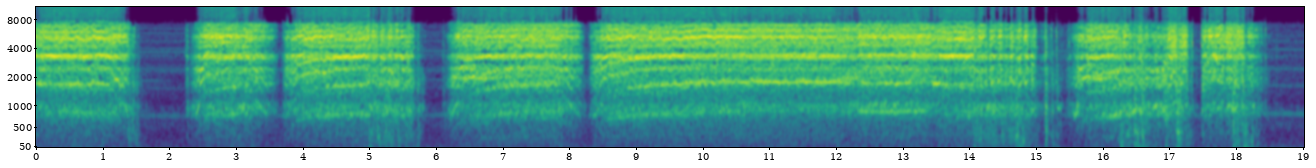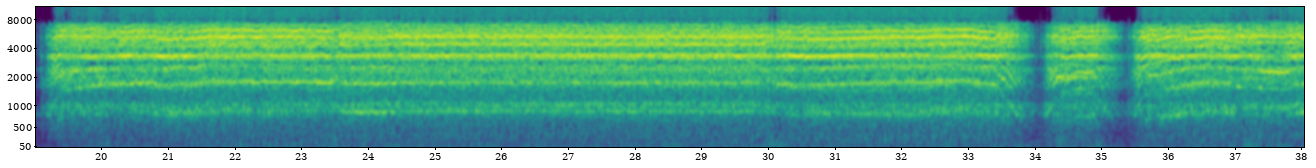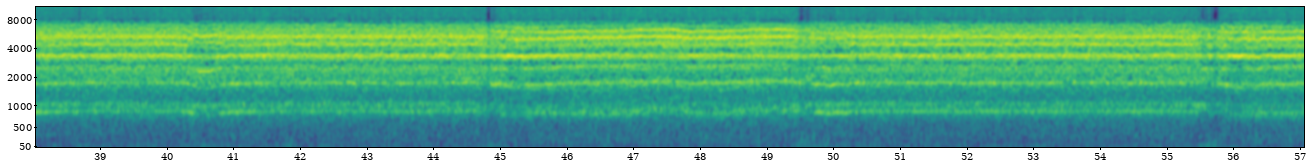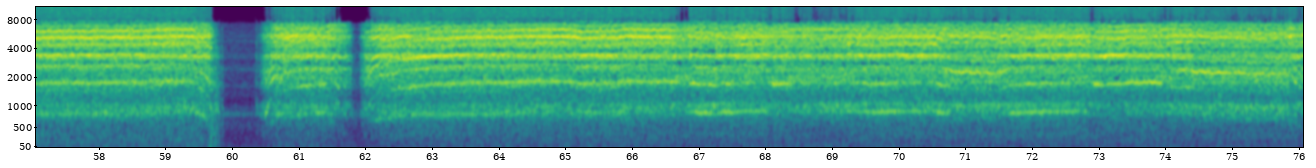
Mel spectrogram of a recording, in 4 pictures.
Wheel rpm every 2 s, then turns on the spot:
150, 90, 140, 150, 160, 230, 230, 110, 150, 80, 220, 230, 230, 230, 230, 210, 180, 90, 210, 230, 230, 230, 230, 220, 230, 230, 230, 230, 210, 170, 110, 170, 220, 230, 230, 220, 230, 200.
16-18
